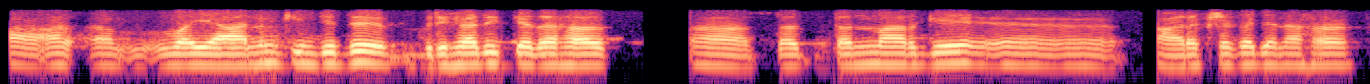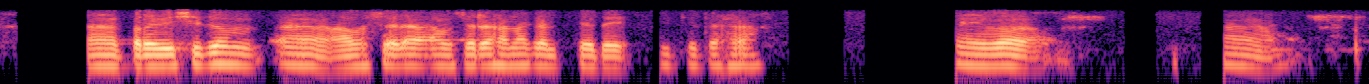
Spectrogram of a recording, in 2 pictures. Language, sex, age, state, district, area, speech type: Sanskrit, male, 18-30, Kerala, Thrissur, rural, conversation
